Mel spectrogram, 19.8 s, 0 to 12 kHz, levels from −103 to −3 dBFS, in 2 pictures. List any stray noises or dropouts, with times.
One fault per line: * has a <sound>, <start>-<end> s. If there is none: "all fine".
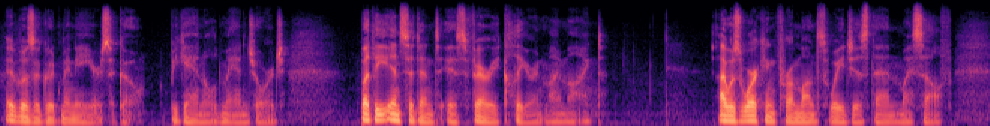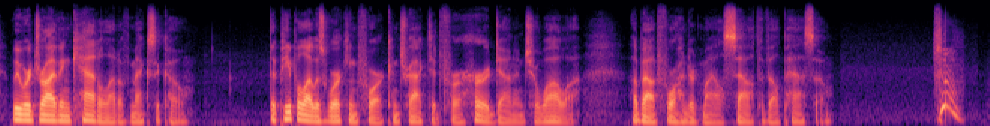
* has a sneeze, 19.2-19.6 s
